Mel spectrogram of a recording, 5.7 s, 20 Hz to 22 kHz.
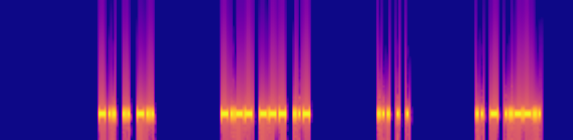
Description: Morse code, heard as a keyed tone, about 50 wpm, 700 Hz. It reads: DID YOU SEE IT?
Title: 4x Word-Spacing - Sentences from Top 100 Words - 50wpm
